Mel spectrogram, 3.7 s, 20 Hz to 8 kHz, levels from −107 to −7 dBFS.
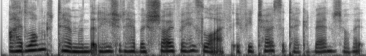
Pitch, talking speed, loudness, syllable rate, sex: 190 Hz, 345 wpm, -19 LUFS, 8.1 syllables/s, female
